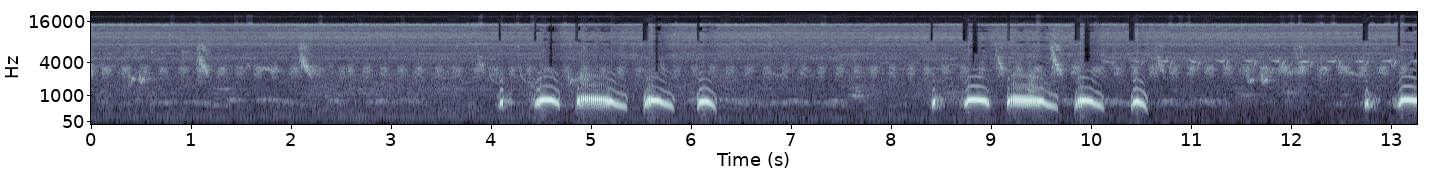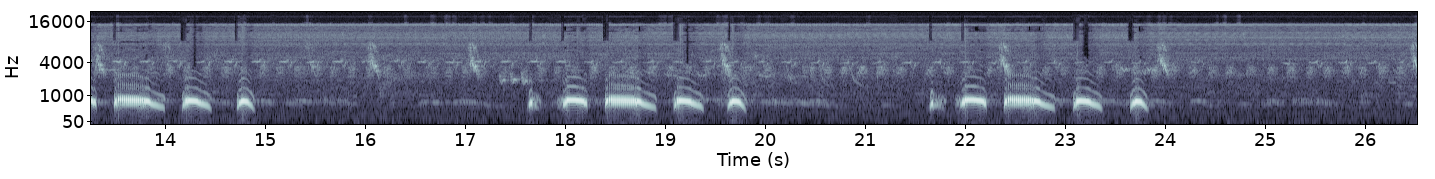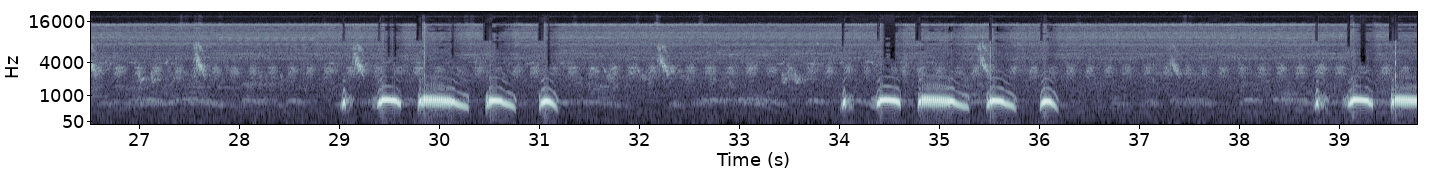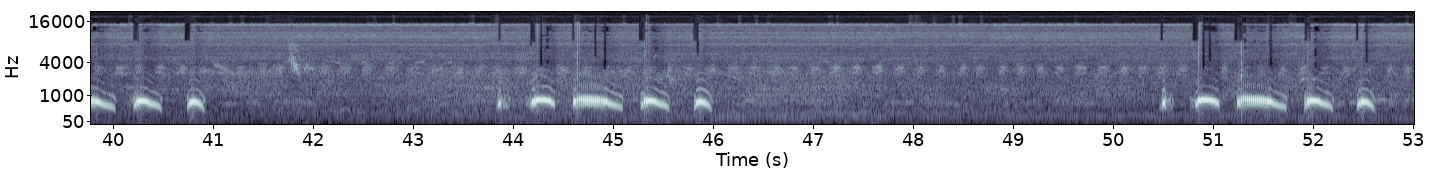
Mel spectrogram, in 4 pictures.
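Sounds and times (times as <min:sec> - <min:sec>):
dove cooing: 0:00.0 - 0:03.3, 0:04.0 - 0:11.4, 0:12.7 - 0:16.0, 0:16.6 - 0:20.8, 0:21.6 - 0:25.7, 0:26.7 - 0:31.8, 0:32.4 - 0:36.3, 0:37.4 - 0:41.0, 0:43.8 - 0:46.6, 0:49.4 - 0:53.0.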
